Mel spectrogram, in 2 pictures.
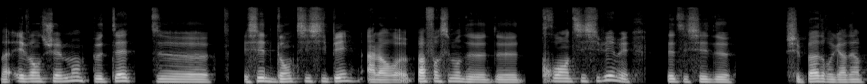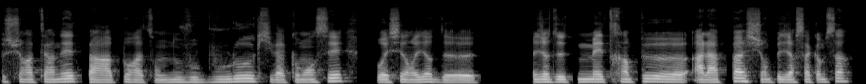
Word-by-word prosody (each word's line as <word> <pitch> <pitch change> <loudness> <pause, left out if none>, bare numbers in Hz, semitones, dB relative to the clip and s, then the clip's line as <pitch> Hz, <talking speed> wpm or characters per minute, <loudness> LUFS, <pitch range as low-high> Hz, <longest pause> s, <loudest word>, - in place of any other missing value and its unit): bah, 120 -1 -2
éventuellement 140 +4 0
peut-être, 155 +1 +1 0.2
heu, 120 -3 0 0.3
essayer 120 +7 +3
d'anticiper. 140 +3 -1
Alors, 110 -1 +3
heu, - - -3
pas 135 - +7
forcément 140 0 -2
de 115 -3 0
de 110 0 -2 0.2
trop 145 -1 0
anticiper 145 +7 0
mais 140 - -2 0.4
peut-être 130 -1 -1
essayer 120 +1 -2
de 115 -2 -1 0.6
je - - -4
sais 120 - -3
pas, 135 +5 +5
de - - +2
regarder 115 -2 0
un 115 - -1
peu 120 +2 -10
sur 115 +1 -4
internet 115 +4 0
par 110 -2 +3
rapport 105 +2 -1
à 105 - +1
ton 105 +1 -7
nouveau 110 +1 -3
boulot 120 +6 +1
qui 130 -4 -9
va 105 -1 +1
commencer 110 +8 0 0.3
pour 110 - +3
essayer 110 +3 -1
on 110 - +1
va 110 - +1
dire 120 +1 +2
de 105 -2 +1 0.5
va - - +1
dire 120 0 +4
de 120 0 +2
te 115 - -13
mettre 120 0 +1
un 120 - +3
peu, 125 +4 -4
heu, 120 -4 +3
à 110 - +4
la 110 0 +5
page, 140 +5 +3
si 135 - -5
on 115 - -3
peut 115 +1 -2
dire 110 -1 +1
ça 115 +1 -1
comme 120 +2 -2
ça? 140 +3 -1
120 Hz, 210 wpm, -22 LUFS, 110-135 Hz, 0.6 s, pas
